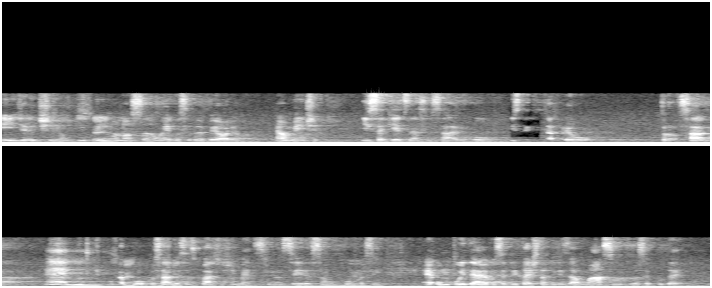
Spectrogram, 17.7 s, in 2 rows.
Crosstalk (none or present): present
